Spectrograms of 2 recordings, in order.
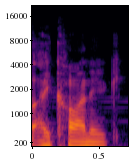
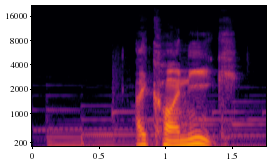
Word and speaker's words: iconique: The emote is called That's Iconic. Yeah, what did Akimeister write? I personally do not care for the hurry command. Iconique, because it's spelled with I-Q-U-E. It's not iconic, it's iconique.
